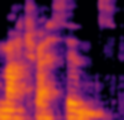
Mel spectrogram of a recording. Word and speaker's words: matrescence: Yes, you have said it properly. I pronounce it matrescence.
